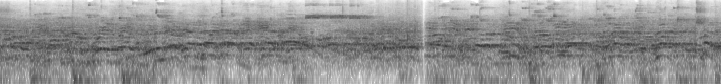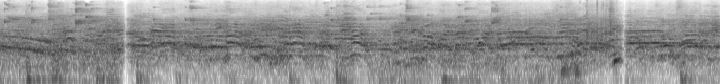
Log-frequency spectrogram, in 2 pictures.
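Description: High school basketball game in a gymnasium: a loud, continuous crowd of many voices shouting and cheering, with the ball bouncing on the hardwood court. The sound drops out briefly twice where the clips are cut.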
